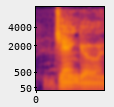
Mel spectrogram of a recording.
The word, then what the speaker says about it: Django: And then D, of course, was from Django Unchained. – Right. – The D is silent.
